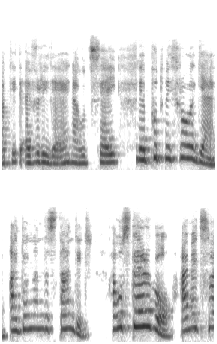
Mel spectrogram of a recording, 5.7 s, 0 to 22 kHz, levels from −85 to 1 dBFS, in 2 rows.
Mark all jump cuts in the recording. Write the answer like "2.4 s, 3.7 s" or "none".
1.8 s, 2.9 s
